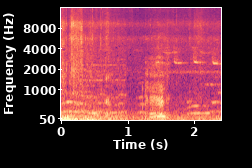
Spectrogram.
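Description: A distant animal call, with a couple of short, high chirps near the end.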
